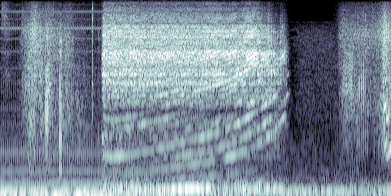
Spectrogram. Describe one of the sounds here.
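An electronic alert chime rings out with a sweeping, bright tone.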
